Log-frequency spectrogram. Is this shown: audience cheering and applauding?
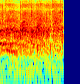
yes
